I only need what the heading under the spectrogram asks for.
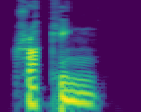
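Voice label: "trucking", British English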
